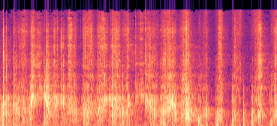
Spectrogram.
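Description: Long nails scratch and rub the gold metal lid and rim of a small round white cosmetic jar held in one hand. The result is a quick, fast run of dry scraping and tapping with short, sharp clicks. The sound is mostly midrange with little ring.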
